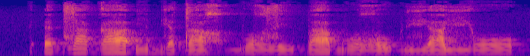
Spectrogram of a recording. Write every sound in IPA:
ʔɛɡzaɡa ʔibʲadaχ buʁzibab uʁuɡ vʲa vʲo

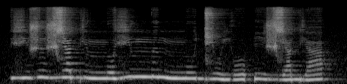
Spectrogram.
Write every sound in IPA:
vʲʉ˧ʒɨ˥˧ʒʑa˥bʲɐ˥˧ nːo˧vʲu˥nːɨ˥ nːu˧d͡ʑu˧˩jo˩˧ʔi˧˩ʒ ʑa˩˧bʲa˩˧

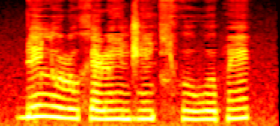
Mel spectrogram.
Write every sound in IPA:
ɖeluɭuxɛ ɭĩd͡ʒĩt͡ɕʰu wʊpẽ

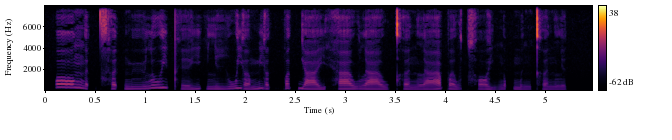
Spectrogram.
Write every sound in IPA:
ɔː˥ŋɐ˨t̚t͡sʰɐ˨t̚ myː˨˧luː˥jpʰe˨˧j | liː˨˥wjɐ˨˥m jɐ˧k̚ pɐ˥k̚jaː˨j haː˧wlaː˨wkʰɐ˨n laː˨˥pɐ˨˧wt͡sʰɔː˨jŋɐ˧p̚ mɪ˨˩ŋkʰɐ˨nlɪ˨˥k̚

